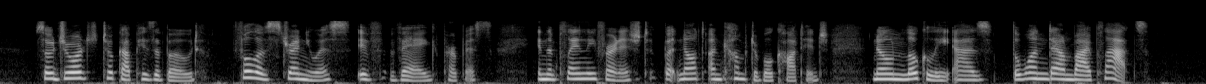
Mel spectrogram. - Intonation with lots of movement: No, average, 3.8 semitones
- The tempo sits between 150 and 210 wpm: No, average, 140 wpm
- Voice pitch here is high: Yes, high, 235 Hz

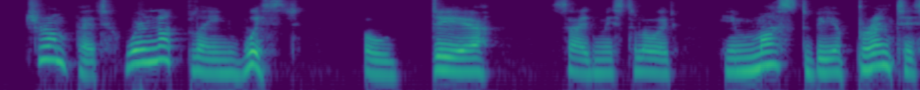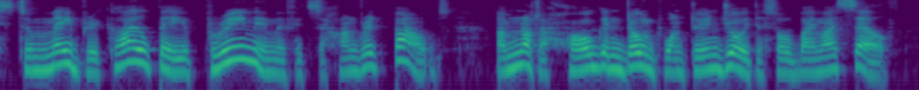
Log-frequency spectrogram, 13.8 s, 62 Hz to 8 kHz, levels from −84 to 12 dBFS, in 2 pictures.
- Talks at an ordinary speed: Yes, average, 170 wpm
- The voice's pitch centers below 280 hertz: Yes, medium, 185 Hz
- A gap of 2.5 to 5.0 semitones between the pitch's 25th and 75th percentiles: No, wide, 5.6 semitones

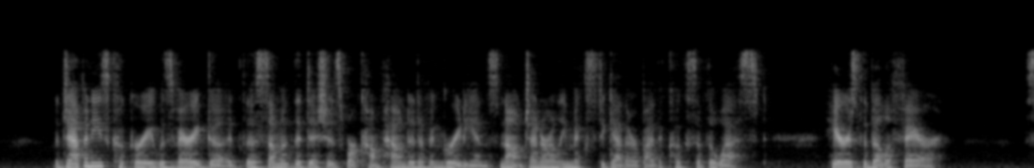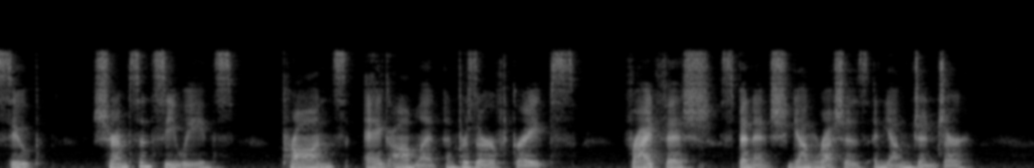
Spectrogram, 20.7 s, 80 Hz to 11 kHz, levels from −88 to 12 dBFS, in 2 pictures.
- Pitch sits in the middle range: Yes, medium, 160 Hz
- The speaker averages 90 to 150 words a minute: Yes, average, 140 wpm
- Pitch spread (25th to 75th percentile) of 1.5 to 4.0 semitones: Yes, narrow, 2.5 semitones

